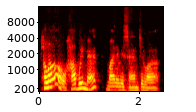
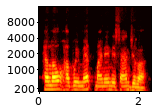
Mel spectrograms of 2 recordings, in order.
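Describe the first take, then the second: First: The voice is dramatic with varying intensity. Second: The voice stays flat with even intensity. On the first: The speaker calls it right. "You have to be dramatic ... like a movie star" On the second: The speaker calls it wrong. "That is monotone, flat"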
